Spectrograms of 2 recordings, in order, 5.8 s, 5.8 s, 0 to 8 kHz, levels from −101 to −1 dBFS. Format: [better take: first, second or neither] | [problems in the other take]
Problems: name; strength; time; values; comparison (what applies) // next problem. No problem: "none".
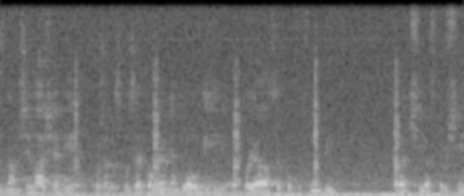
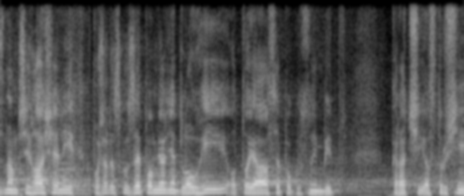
second | background sound (Clock); 3 dB below the speech // room echo; dies away in 0.4 s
